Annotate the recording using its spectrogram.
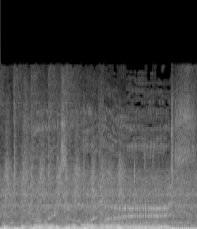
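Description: Old-school death metal track playing: heavily distorted guitars and rapid kick drumming under guttural growled vocals.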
